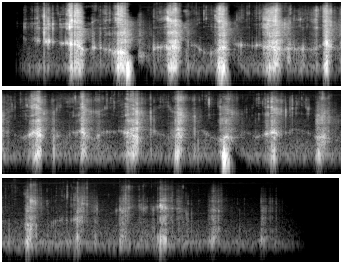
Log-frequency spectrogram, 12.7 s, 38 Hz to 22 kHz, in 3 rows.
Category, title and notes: Sound effects > Other
FOODEat Cinematis RandomFoleyVol2 CrunchyBites HummusChipsBite OpenMouth NormalChew 02 Freebie
bag, bite, bites, chips, crunch, crunchy, design, effects, foley, food, handling, hummus, plastic, postproduction, recording, rustle, SFX, snack, sound, texture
